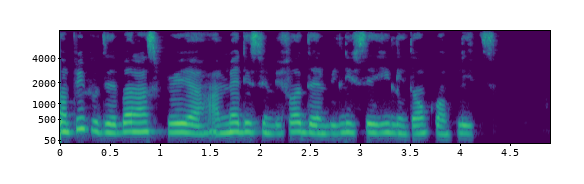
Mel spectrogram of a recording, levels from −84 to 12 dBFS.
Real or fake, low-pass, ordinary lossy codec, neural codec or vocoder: real; none; none; none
